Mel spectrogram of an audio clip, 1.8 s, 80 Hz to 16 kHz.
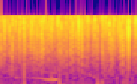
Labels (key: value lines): label: biophony, cascading saw
recorder: SoundTrap 600 or HydroMoth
